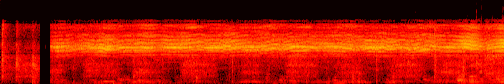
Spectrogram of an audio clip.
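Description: A steady, high-pitched insect chorus that starts just under a second in, after a brief dropout, with faint voices underneath.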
